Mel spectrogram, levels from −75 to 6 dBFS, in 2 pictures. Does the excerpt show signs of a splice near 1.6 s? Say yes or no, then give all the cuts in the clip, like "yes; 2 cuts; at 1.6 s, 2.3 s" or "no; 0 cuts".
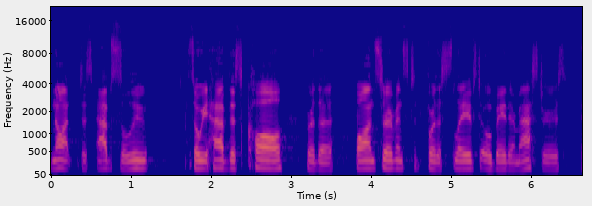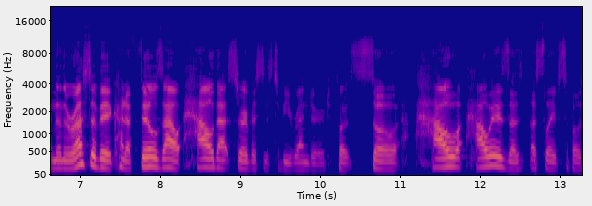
yes; 3 cuts; at 1.6 s, 6.5 s, 10.2 s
